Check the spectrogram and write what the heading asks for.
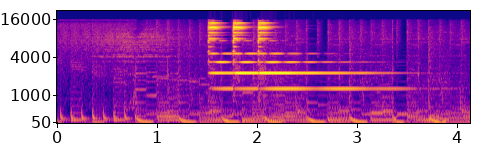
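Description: Electronic dance music with a steady bass beat; about a second and a half in, a loud bell chime strikes and rings out, fading over about two seconds, as the exercise countdown timer runs out.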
